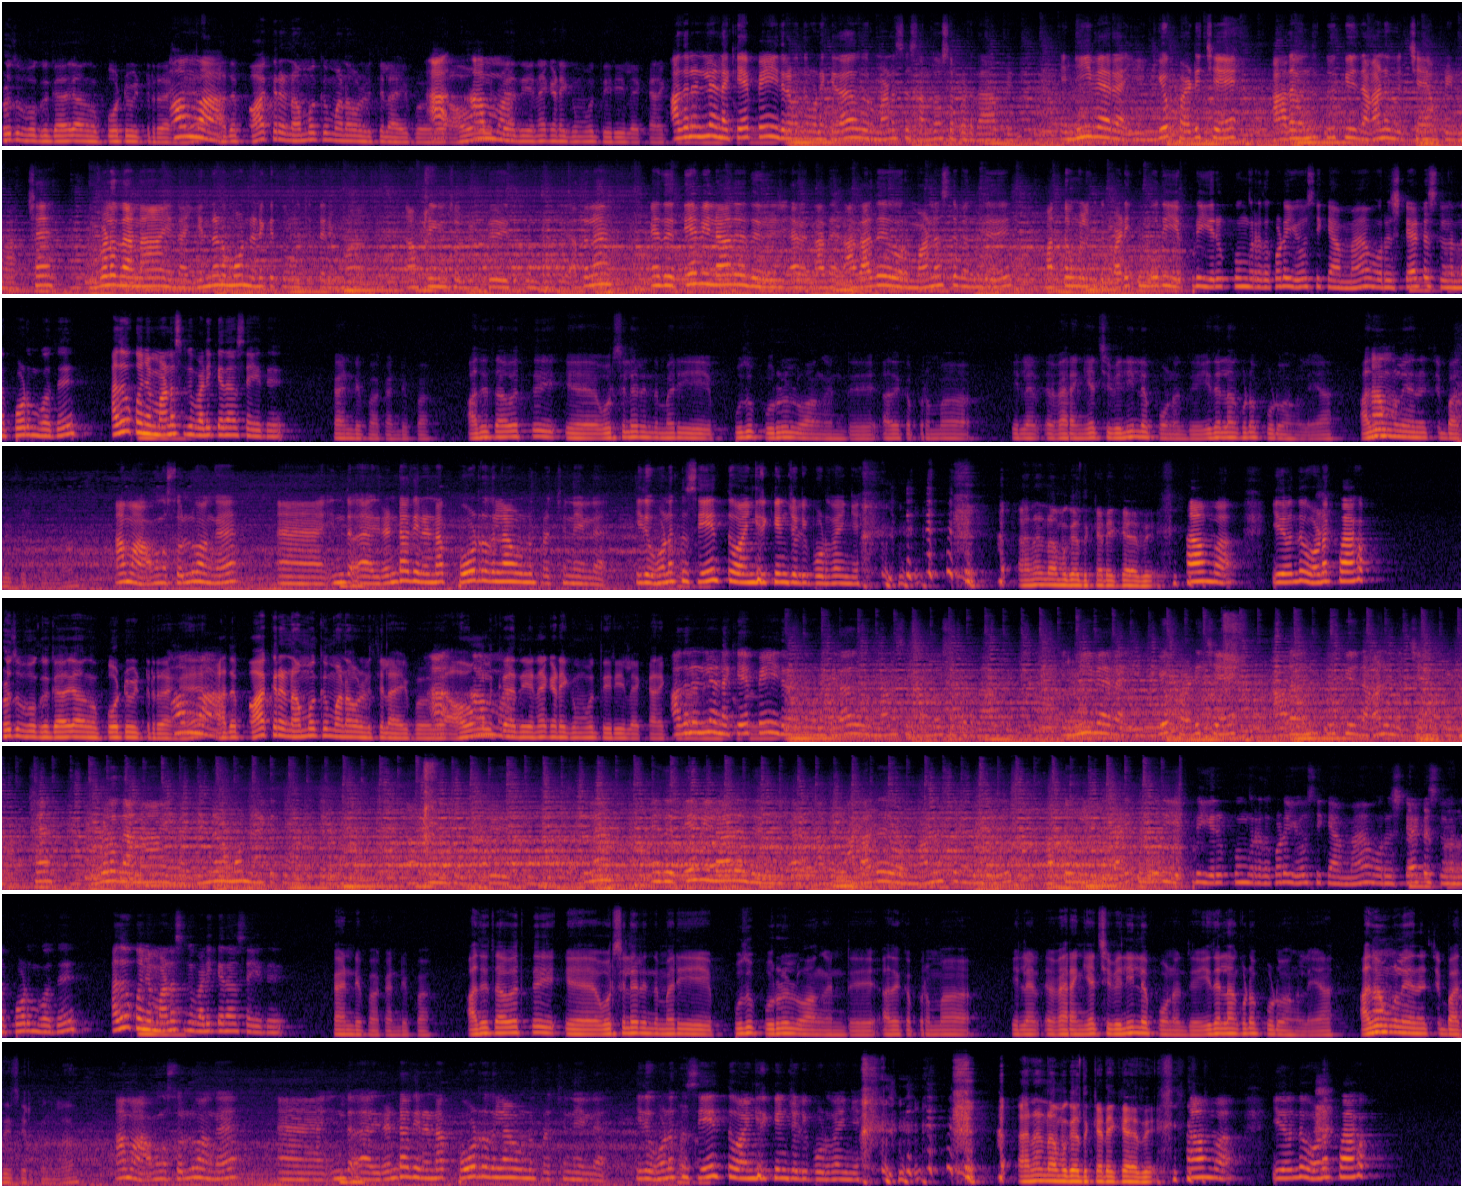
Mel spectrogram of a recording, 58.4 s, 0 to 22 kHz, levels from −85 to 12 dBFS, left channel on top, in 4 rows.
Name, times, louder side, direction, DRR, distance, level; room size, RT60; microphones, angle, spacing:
voice 1, 0.0-7.8 10.6-11.1 12.2-12.4 16.0-16.5 18.8-19.0 21.0-21.4 22.9-23.4 25.4-25.8 28.6-29.2 30.6-31.0 32.5-33.5 33.8-38.9 39.3-42.5 42.8-44.6 47.2-47.4 50.5-50.9 52.4-53.0 53.3-55.6 56.9-57.1, right 4 dB, 40° right, 12 dB, 0.3 m, -26 dB
voice 2, 1.7-2.2 4.2-5.1 6.7-10.2 10.6-12.4 12.7-15.1 15.5-18.3 18.6-20.7 21.1-24.7 25.0-29.9 30.3-32.0 42.9-43.2 44.9-46.2 46.5-49.9 50.1-52.4 55.6-57.4, left 3 dB, 25° left, 10 dB, 0.4 m, -24 dB
sound 1, 7.8-26.4, right 2 dB, 80° right, 1.0 m, -26 dB
sound 2, 15.5-21.0, left 1 dB, 60° left, 2.6 m, -40 dB
sound 3, 43.7-50.6, left 1 dB, 85° left, 1.5 m, -37 dB
26.0 x 9.4 x 2.4 m, 0.75 s
head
